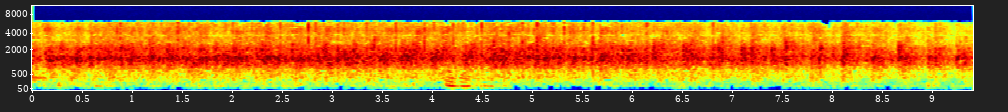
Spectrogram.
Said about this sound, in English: I'd like to hear a round of applause for the guys in the white shirts who made it all happen.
